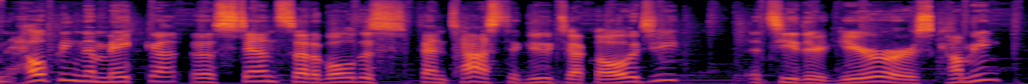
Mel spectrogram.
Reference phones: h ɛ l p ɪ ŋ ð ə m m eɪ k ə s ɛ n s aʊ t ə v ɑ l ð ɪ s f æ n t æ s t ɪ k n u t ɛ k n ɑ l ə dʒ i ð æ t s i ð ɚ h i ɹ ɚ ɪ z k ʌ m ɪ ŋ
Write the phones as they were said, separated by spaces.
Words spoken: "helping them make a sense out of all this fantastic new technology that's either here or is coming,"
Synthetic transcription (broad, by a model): h ɛ l p ɪ ŋ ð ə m m eɪ k ə s ɛ n s aʊ t ə v ɑ l ð ɪ s f æ n t æ s t ɪ k n u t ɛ k ɑ l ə dʒ i ð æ t s i ð ɚ h i ɹ ɚ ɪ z k ʌ m ɪ ŋ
